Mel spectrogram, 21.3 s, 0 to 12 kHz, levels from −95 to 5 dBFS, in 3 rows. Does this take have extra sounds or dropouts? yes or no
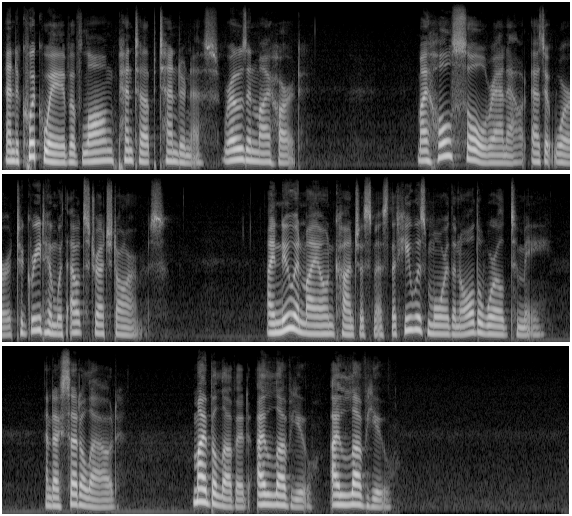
no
